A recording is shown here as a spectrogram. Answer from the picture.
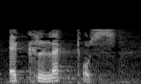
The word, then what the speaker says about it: eklektos: Actually, the word chosen is coming from a Greek word which can be pronounced as eklektos, which means basically it is talking about election.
